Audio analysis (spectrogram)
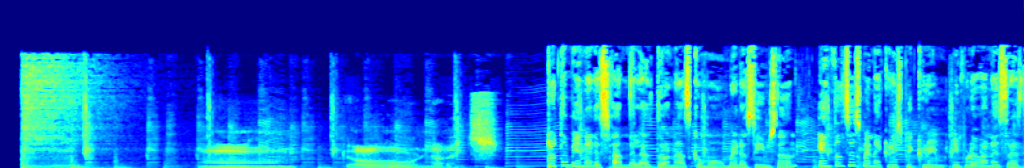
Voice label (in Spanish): spot publicitario; krspy kreme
